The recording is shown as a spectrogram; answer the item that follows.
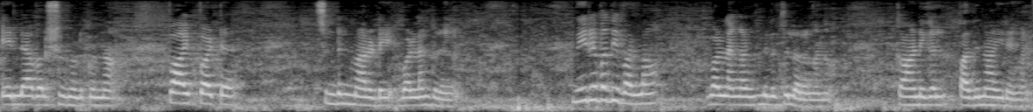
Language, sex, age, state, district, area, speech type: Malayalam, female, 18-30, Kerala, Kottayam, rural, spontaneous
